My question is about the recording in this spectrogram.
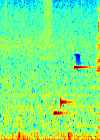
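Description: Steady low rumble inside a car driving along a flooded street. About a second in, a short chime of three brief rising tones sounds once.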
